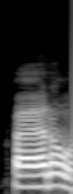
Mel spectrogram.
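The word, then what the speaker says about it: Porro: क्या है, पैरो, पारो नहीं है, पैरो है। याद कर लेंगे आप लोग, पारो ही हो गया। अब देख लेना बेटा, अच्छा पारो नहीं है, पोरो है इसका नाम है पोरो प्रिज्म।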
